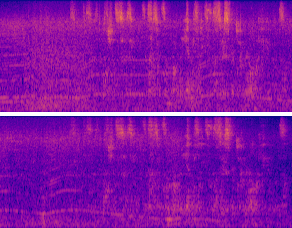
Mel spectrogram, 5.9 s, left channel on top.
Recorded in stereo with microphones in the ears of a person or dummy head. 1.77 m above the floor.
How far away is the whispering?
About 1.7 m.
